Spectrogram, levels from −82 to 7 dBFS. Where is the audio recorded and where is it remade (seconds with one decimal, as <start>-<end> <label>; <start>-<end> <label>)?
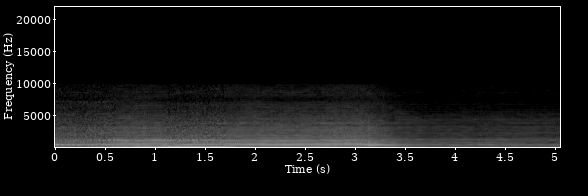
0.0-0.6 recorded; 0.6-1.1 remade; 1.1-1.7 recorded; 1.7-5.1 remade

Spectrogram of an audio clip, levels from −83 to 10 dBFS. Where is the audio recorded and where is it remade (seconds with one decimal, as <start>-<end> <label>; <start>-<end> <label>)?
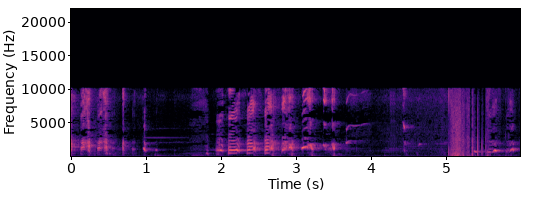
0.0-6.0 recorded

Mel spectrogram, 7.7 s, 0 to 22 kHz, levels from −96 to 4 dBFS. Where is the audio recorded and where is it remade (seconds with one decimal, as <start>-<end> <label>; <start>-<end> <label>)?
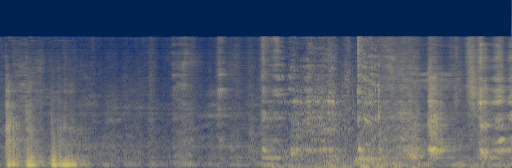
0.0-4.2 remade; 4.2-5.7 recorded; 5.7-7.7 remade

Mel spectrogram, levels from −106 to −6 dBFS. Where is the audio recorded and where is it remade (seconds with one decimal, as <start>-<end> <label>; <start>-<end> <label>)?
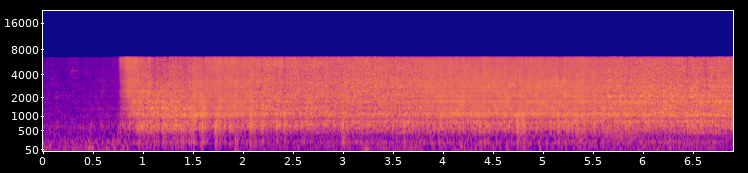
0.0-0.4 recorded; 0.4-1.0 remade; 1.0-1.5 recorded; 1.5-2.1 remade; 2.1-3.8 recorded; 3.8-5.6 remade; 5.6-6.9 recorded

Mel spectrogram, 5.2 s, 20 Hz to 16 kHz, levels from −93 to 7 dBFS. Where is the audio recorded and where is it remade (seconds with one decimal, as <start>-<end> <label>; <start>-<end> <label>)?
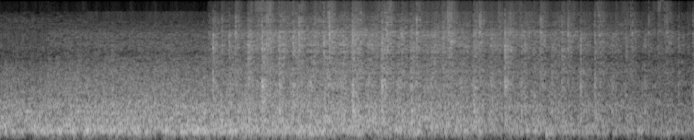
0.0-0.5 recorded; 0.5-1.3 remade; 1.3-3.2 recorded; 3.2-4.2 remade; 4.2-5.2 recorded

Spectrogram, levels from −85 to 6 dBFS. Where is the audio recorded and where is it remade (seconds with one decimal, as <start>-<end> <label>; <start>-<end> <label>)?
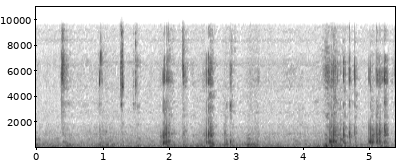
0.0-0.9 remade; 0.9-1.6 recorded; 1.6-4.2 remade; 4.2-4.7 recorded; 4.7-5.4 remade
